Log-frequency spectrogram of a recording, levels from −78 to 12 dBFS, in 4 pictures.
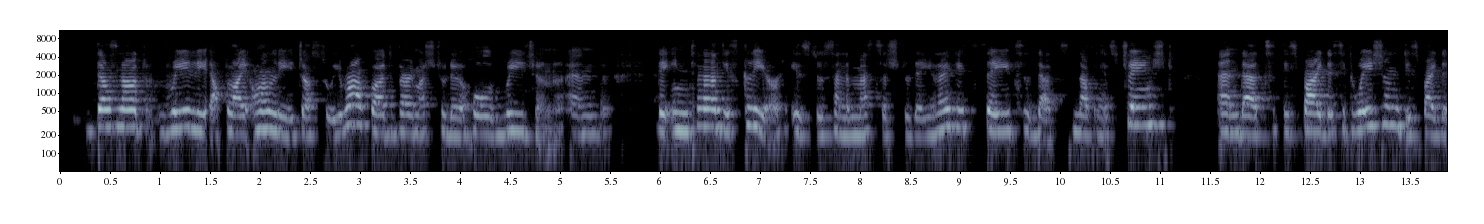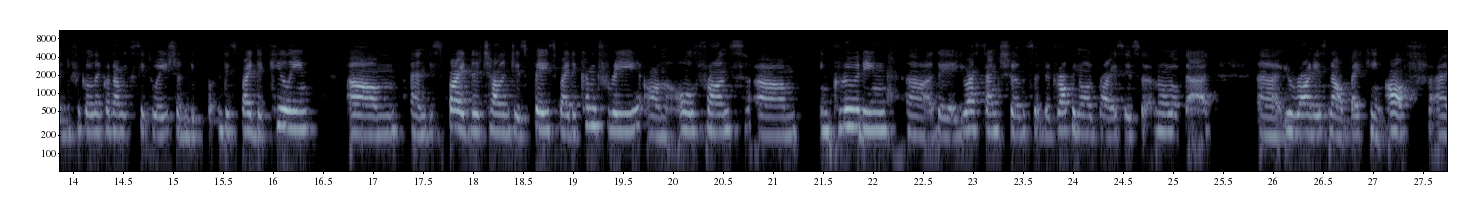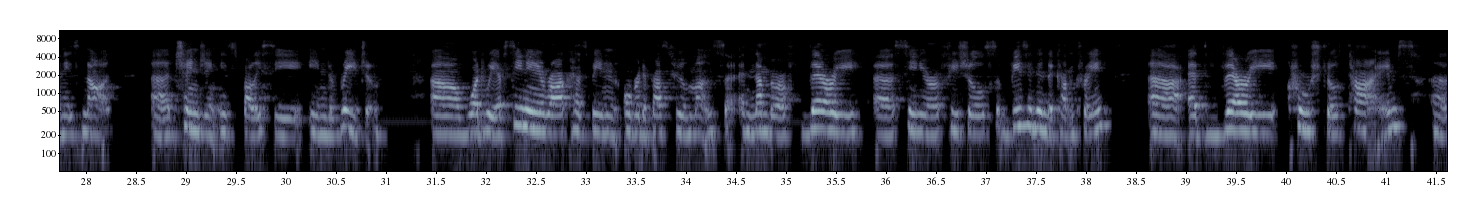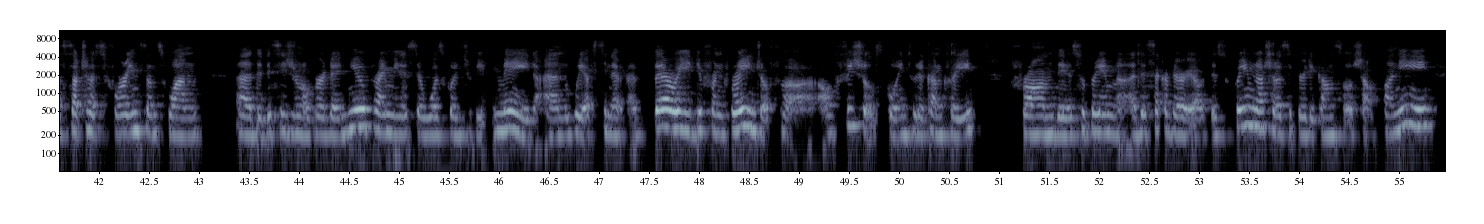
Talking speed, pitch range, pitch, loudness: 180 wpm, 210-250 Hz, 225 Hz, -27 LUFS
